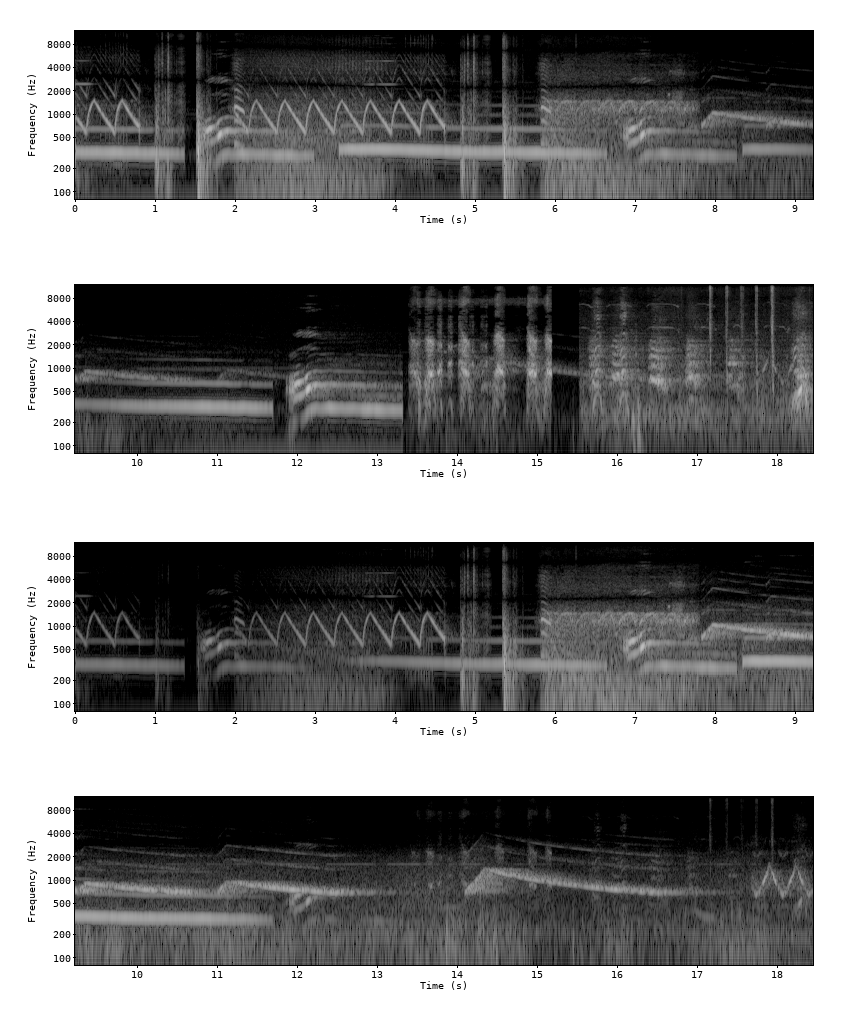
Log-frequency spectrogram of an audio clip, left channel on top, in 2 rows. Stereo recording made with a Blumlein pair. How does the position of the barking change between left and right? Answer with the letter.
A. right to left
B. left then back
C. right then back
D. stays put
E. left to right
C.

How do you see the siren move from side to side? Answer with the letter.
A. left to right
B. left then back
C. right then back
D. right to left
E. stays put
A.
